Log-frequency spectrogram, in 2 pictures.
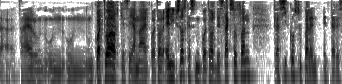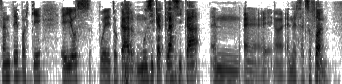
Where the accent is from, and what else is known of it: France; Spanish is a second language; now in Ecuador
